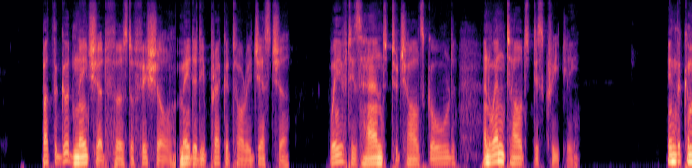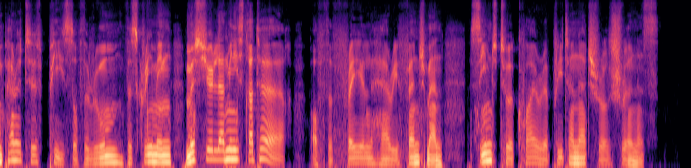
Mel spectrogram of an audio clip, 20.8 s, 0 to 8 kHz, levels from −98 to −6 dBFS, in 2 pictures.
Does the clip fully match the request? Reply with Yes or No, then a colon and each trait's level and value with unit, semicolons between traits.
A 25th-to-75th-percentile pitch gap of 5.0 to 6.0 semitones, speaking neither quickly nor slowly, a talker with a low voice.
No: wide, 5.4 semitones; slow, 120 wpm; low, 100 Hz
